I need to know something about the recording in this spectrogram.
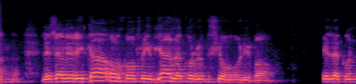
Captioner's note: laughs; speaking in foreign language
